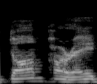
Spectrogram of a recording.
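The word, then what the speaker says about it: Paré: His name is Dom Pare, Dompare, with like a little accent on the E.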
